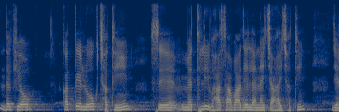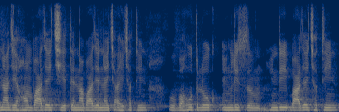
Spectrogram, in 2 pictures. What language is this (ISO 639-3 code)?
mai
